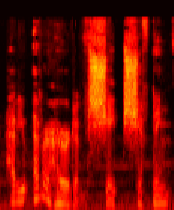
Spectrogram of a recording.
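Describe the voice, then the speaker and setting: A man's voice: medium pitch, sing-song, normal speed, natural voice. A sinister shapeshifter in a horror story, played by a male narrator, speaks with a British accent over music. He is gleeful and theatrically chatty. He mocks his captive with smug ease.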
